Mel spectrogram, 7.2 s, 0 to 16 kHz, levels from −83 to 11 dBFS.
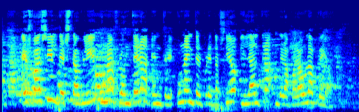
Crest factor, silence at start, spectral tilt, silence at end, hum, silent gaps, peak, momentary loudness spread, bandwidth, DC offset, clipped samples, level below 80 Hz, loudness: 18 dB; 0.05 s; -3 dB/octave; 0.4 s; none; none; -2 dBFS; 11 LU; 11.5 kHz; under 0.1%; under 0.1%; -56 dBFS; -19 LUFS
